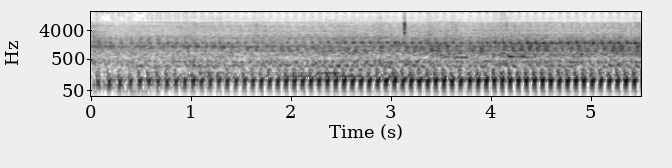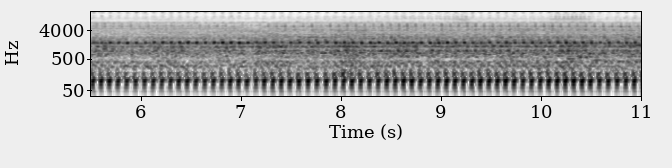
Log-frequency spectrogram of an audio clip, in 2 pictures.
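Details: Yamaha Mio Smile after the noisy timing chain was replaced with a 90-link Honda chain and valves adjusted: even, steady single-cylinder putter with no chain rattle; faint airy hiss because the tensioner cover is not yet fitted; normal idle.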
